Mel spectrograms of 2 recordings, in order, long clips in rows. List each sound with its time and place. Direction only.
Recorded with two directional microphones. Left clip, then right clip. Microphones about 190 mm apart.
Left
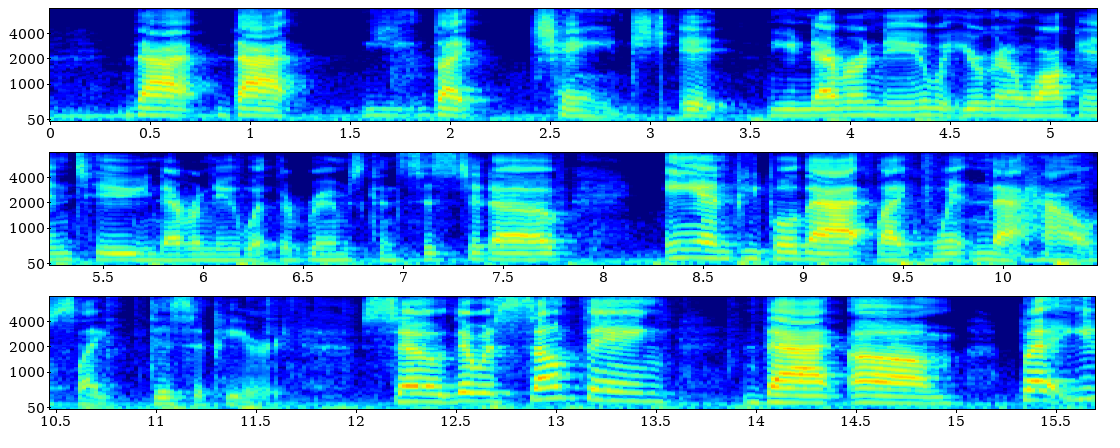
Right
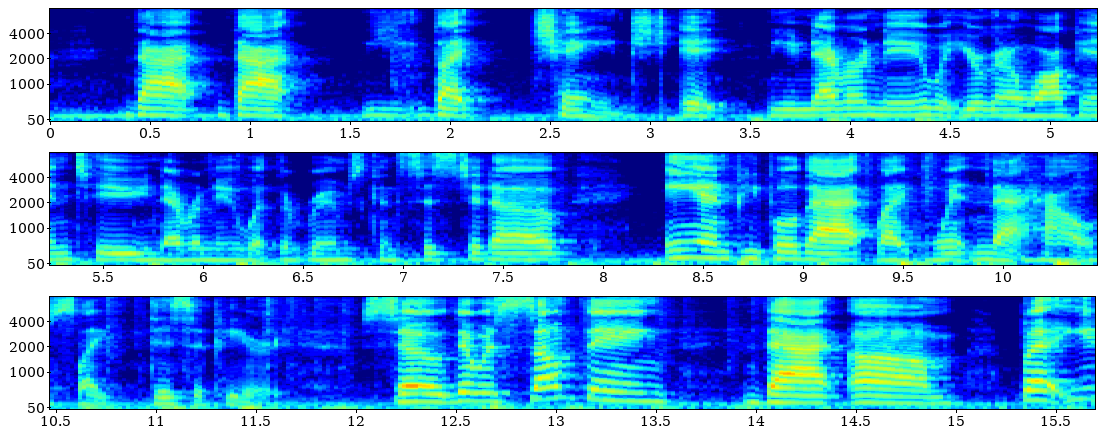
0.3 s a woman's voice: 20° left (ahead or behind)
